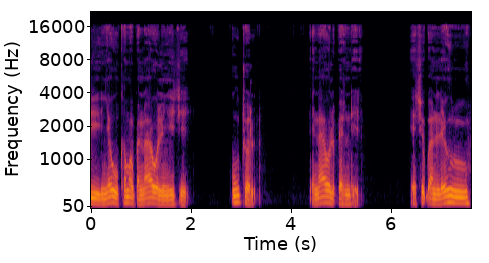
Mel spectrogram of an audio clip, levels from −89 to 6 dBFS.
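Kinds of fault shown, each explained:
No technical faults detected.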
